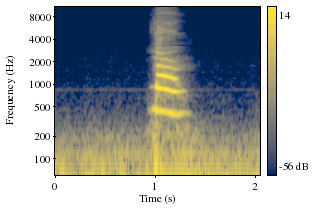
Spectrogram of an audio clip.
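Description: A young girl's brief whimper, about a second in, falling in pitch.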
